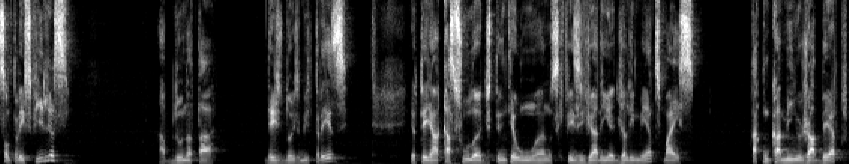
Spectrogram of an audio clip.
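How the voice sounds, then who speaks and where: At a medium pitch and with ordinary pitch variation, a man speaks with long, frequent pauses. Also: moderate pace. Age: 60s. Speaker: insurance broker, company founder. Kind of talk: podcast interview.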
